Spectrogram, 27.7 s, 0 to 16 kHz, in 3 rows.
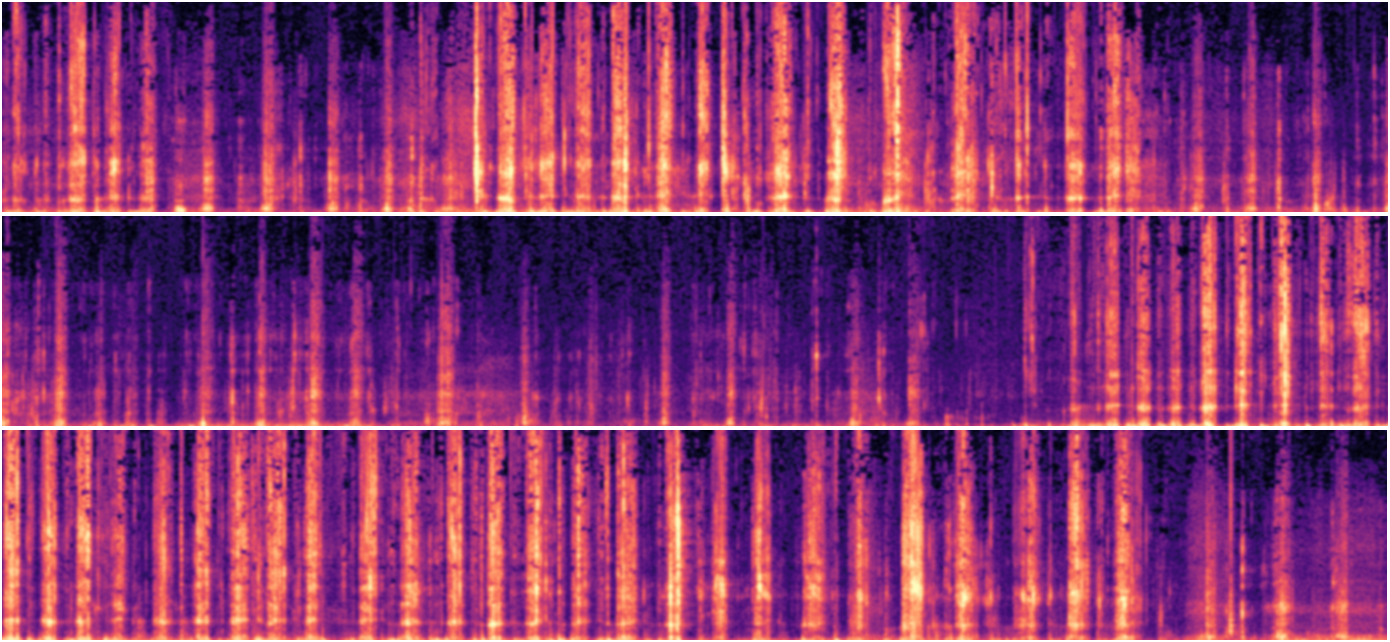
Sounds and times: eating carrots 0.0 - 27.7

